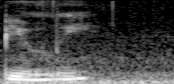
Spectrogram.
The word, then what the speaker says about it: Beaulieu: It's obviously Beaulieu, which means beautiful place. It just translates as, like, beautiful place, but they pronounce it Bewley.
